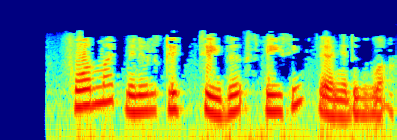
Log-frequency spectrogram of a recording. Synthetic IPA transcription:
foːrmaːtːmenuʋilkɭikːt͡ɕe̞jt̪̬ɨspejsiŋt̪irɐɲːeɽukːuɣɐ̰

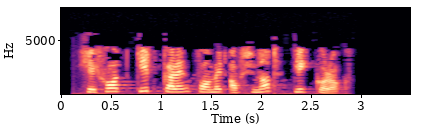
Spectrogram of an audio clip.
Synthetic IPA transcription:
xexɔtkip̚kaɹɛntfɔɹmɛtɔpʃɔnɔtklikːɔɹɔk

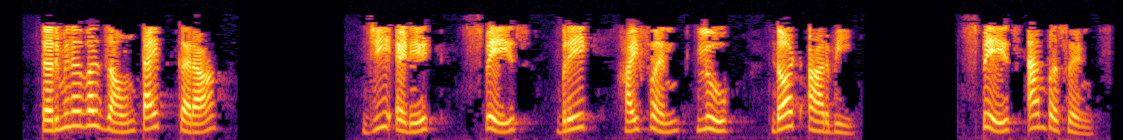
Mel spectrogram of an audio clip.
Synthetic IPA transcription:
ʈəɾminəlʋəɾd͡zaunʈaip̚kəɾa | d͡ʑiːʔeɽiʈ̚ | spes | bɾek̚ | hajfənluːp̚ | ɖɔʈaɾbi | spesɛ̃mpəsəɳ

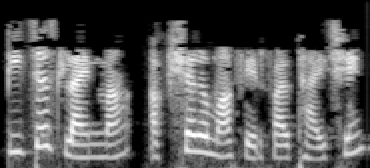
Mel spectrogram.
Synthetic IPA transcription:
ʈit͡ʃəɾslajnmãəkʃəɾomãfeɾfaɾt̪ʰajt͡ʃʰẽ

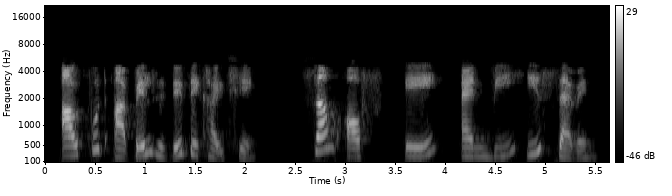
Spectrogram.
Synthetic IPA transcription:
awʈ̚puʈapelɾit̪ed̪ekʰajt͡ʃʰe | səmɔf | e | ɛ̃ɳɖbiːzsɛʋən

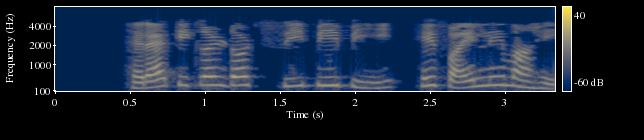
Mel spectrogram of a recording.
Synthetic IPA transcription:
heɾaɾkikəlɖɔʈsipipihefailnemaɦe

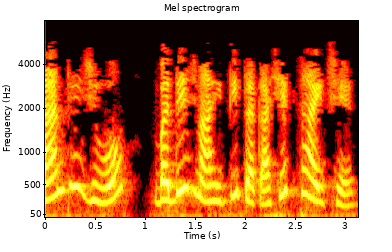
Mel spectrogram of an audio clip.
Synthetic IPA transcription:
ãnt̪id͡ʒuo | bəd̪ʱid͡ʒmaɦit̪ipɾəkaʃɪt̪̚t̪ʰajt͡ʃʰe

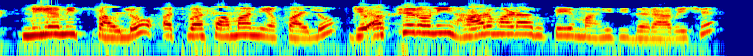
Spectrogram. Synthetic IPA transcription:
nijəmit̪fajloət̪ʰʋasamanjəfajlod͡ʒeʔəkʃəɾoniɦaɾməɽaɾupemaɦit̪id̪əɾaʋet͡ʃʰe

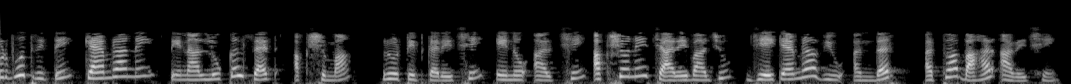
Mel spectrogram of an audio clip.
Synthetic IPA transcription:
uɽbʱut̪ɾit̪ekɛmɾanet̪enalokəlsɛʈəkʃəmã | ɾoʈiʈkəɾet͡ʃʰeenoʔəɾt͡ʃʰeəkʃənet͡ʃaɾebad͡ʒud͡ʒekɛmɾaʋjuənd̪əɾ | ət̪ʰəʋabaɦəɾaʋet͡ʃʰe

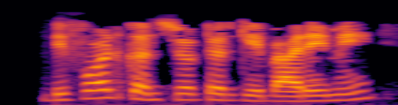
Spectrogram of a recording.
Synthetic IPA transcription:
ɖɪfɔːlʈkə̃nsʈɾək̚ʈəɾkebaːɾemẽ

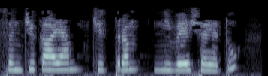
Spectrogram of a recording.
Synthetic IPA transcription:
sɐɲt͡ʃikaːjaːmt͡ʃit̪ɾɐmniʋeːɕɐjɐt̪u

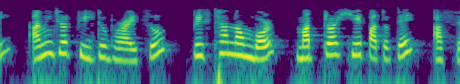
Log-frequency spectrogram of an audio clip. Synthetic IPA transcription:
a̰mizɔt̚pʰiltʊbʱɔɹajsʊ̃ | pɹistʰanɔmbɔɹ | matɹɔxejpatɔtɛ | a̰sɛ

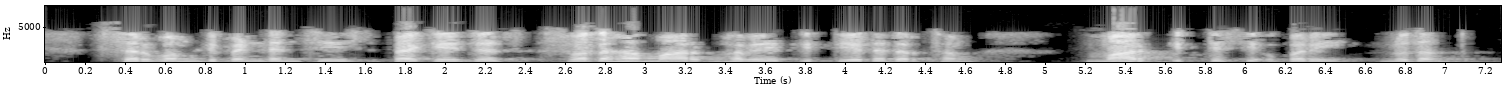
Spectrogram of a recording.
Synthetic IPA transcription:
sɐɾʋɐmɖipeɳɖensiːspæːkeːd͡ʒɐsːʋɐt̪ɐɦɐmaːɾk̚bʱɐʋeːt̪it̪jeːt̪ɐd̪ɐɾt̪ʰɐmː | aːɾkit̪jɐsjɐʔupɐɾinud̪ɐnt̪u̥

